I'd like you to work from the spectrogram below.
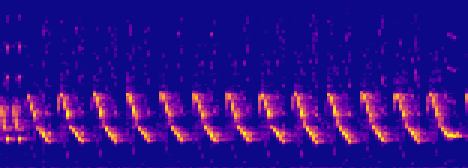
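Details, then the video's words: Kenari Nusantara canary singing steadily, a master recording for young birds learning song: a run of about fourteen bright two-part notes, each sliding downward, repeated evenly several times a second. "Suara Burung Gacoran Kenari Nusntara, untuk Masteran Belajar Bunyi"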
